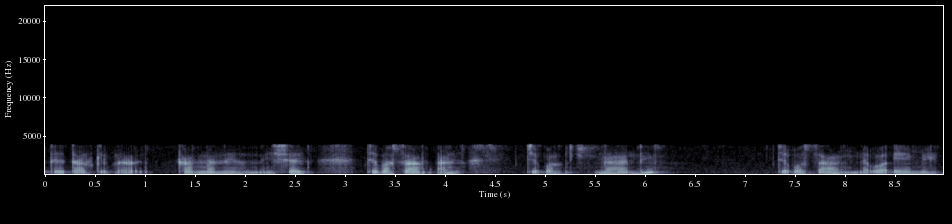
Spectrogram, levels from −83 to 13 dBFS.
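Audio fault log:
throughout, iLBC codec: nothing above 4 kHz, and a plainly rough, synthetic edge from coding each frame alone, which fits 15.2 kbps with 20 ms frames.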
